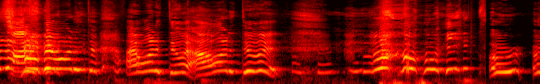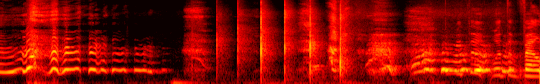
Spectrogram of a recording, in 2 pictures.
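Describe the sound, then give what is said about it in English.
After a stretch of high, wailing laughter, a hand slaps a surface several times in a quick, uneven burst of sharp smacks, with laughing voices continuing over them. “slaps.”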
